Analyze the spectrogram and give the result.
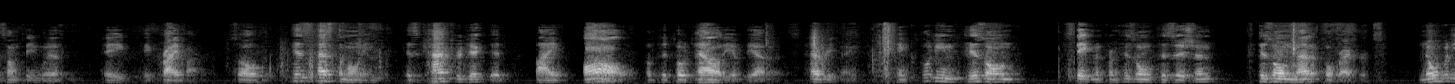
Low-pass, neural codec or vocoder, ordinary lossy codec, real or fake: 7.2 kHz; none; AAC, 32 kbps; real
